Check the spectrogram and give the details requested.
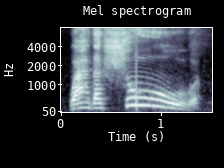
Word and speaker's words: guarda-chuva: A sílaba tônica de guarda-chuva é chu, guarda-chuva, ok?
